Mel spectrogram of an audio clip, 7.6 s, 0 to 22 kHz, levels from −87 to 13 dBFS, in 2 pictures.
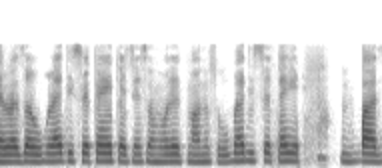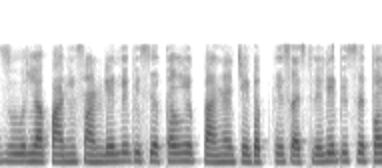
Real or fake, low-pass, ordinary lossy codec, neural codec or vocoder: fake; 7.2 kHz; none; codec, 16 kHz, 1 kbps, FreqCodec, larger model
